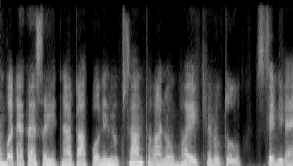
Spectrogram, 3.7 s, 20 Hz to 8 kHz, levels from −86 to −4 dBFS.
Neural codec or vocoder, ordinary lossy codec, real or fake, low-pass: codec, 16 kHz, 1 kbps, FreqCodec, smaller model; none; fake; none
